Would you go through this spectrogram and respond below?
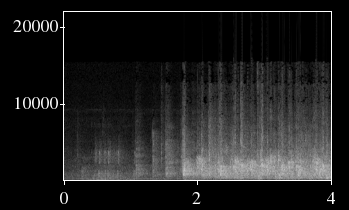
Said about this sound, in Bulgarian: Благодаря, доктор Танков. За вас ще има аплодисменти, за мен нямаше.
